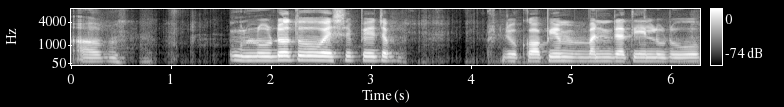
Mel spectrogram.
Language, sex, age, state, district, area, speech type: Hindi, female, 45-60, Uttar Pradesh, Bhadohi, urban, spontaneous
